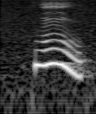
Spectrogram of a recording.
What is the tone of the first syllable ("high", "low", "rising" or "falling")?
falling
